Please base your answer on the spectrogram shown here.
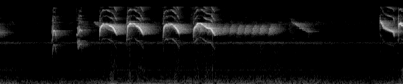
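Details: Lure song of a white-eye meant to make other white-eyes sing back: clipped chirps, then a run of sharp rising-falling whistled notes fading into a long trill, before a fresh outburst.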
